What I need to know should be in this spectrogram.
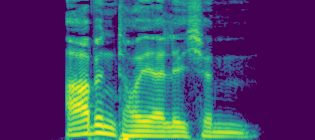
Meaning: strong dative masculine/neuter singular of abenteuerlich
- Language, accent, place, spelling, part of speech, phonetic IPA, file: German, Germany, Berlin, abenteuerlichem, adjective, [ˈaːbn̩ˌtɔɪ̯ɐlɪçm̩], De-abenteuerlichem.ogg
